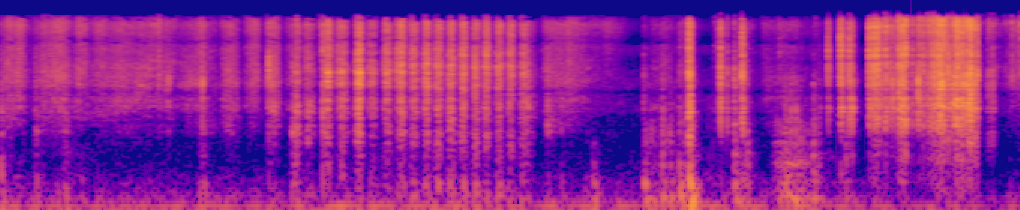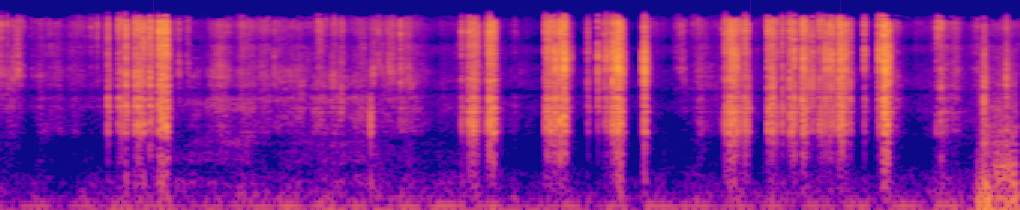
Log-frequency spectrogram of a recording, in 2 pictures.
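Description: Gloved hands rustle and handle a fabric pouch.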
